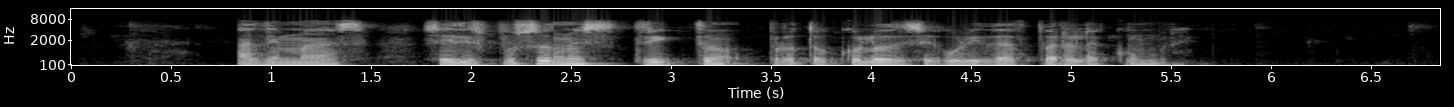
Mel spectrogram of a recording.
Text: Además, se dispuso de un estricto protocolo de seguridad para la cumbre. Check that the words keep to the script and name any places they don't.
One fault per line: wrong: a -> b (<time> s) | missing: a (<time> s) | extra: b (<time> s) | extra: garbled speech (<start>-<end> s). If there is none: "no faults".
missing: de (2.4 s)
